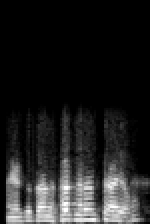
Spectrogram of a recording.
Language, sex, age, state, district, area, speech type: Sindhi, male, 30-45, Gujarat, Surat, urban, conversation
